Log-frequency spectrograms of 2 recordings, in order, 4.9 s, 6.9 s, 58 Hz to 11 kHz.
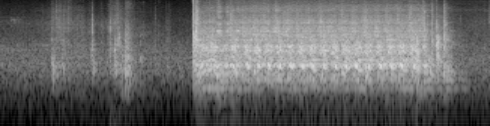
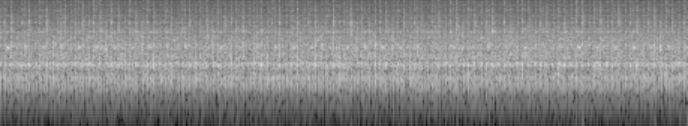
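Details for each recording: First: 1969 Lincoln Mark III during a major tune-up, after a new coil is fitted; points are suspected, though a connection is later found loose. The starter cranks steadily for about two and a half seconds with no firing: crank, no start, no spark. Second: 1969 Lincoln Mark III V8 running cold after a tune-up and new coil, with timing at 10 degrees and about 700 rpm idle on the tach, a hair fast. An even, steady idle firing on all eight, with no misses or knocks.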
